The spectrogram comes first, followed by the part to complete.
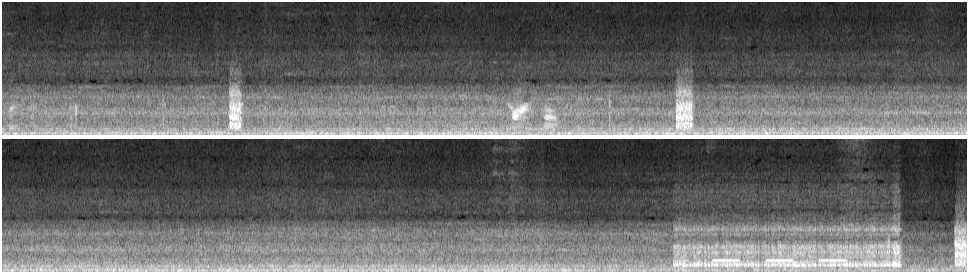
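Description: Freight train cars rolling steadily past, heard from inside a car, with a few short high squeaks. Near the end a louder sustained sound with several even tones and a repeated beep cuts in.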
